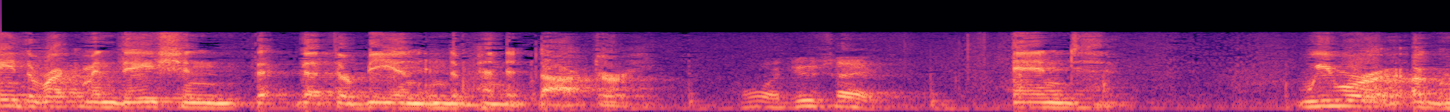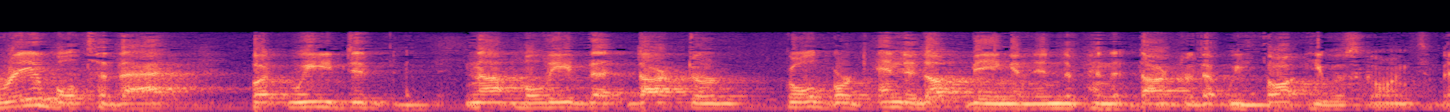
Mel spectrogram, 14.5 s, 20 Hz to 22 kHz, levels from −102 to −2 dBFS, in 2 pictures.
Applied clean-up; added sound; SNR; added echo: none; none; none; none.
